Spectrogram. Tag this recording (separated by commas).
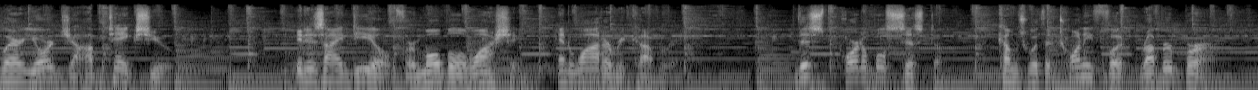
Speech, Music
